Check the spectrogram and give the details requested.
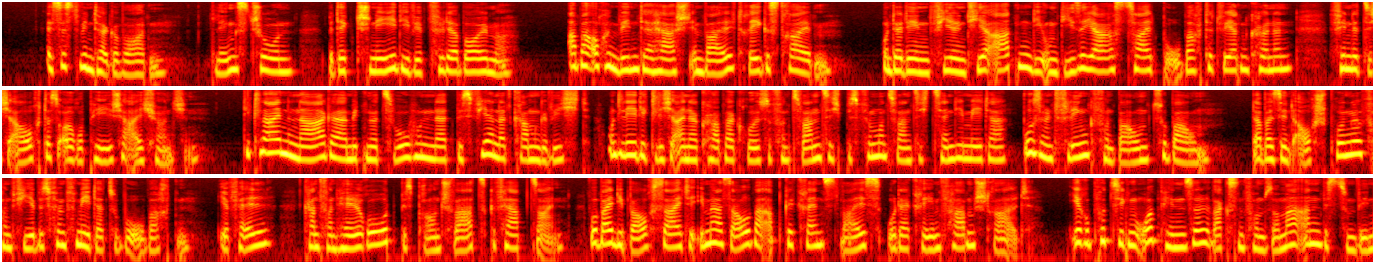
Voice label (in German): Doku cold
